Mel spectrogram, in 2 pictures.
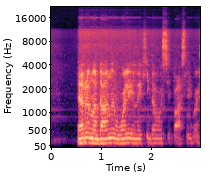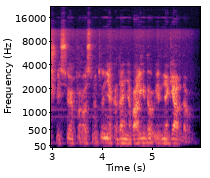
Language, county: Lithuanian, Vilnius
